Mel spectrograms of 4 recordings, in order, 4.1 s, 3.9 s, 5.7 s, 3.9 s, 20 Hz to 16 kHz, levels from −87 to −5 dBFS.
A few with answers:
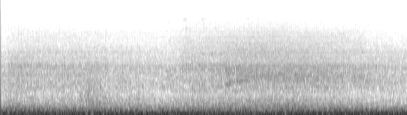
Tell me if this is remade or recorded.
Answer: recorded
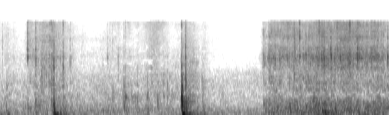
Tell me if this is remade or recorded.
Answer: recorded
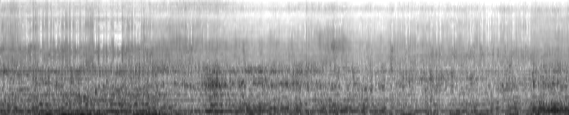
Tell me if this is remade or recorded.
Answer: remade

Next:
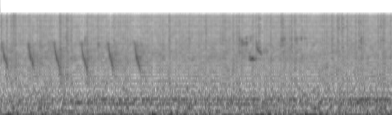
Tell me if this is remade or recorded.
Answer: remade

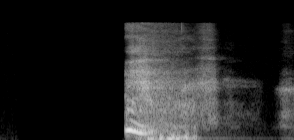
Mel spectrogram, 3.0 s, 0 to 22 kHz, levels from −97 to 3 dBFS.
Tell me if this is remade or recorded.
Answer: recorded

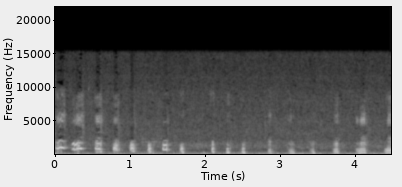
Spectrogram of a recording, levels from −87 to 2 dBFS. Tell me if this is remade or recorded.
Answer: recorded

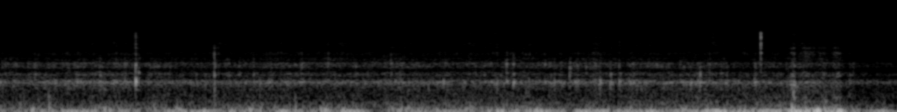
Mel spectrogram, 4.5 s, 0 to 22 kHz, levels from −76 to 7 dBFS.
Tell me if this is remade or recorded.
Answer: recorded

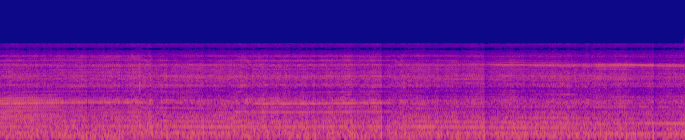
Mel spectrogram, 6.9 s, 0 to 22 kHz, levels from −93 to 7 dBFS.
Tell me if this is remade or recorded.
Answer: recorded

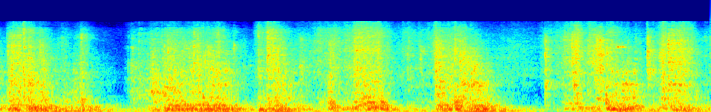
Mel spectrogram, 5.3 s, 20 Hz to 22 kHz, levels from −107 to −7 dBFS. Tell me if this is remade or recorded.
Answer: remade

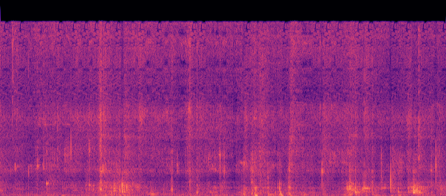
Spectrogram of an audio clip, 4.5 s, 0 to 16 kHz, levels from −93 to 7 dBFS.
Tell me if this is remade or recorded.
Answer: remade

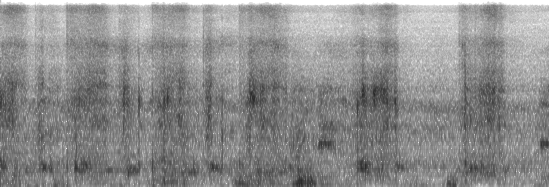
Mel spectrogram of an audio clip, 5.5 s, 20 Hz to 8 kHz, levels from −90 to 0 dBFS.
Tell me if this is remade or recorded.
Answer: remade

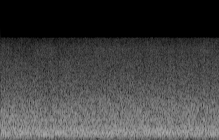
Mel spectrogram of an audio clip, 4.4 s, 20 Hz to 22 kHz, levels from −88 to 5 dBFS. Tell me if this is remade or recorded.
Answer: recorded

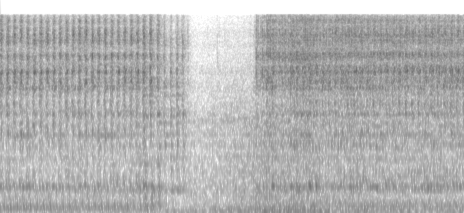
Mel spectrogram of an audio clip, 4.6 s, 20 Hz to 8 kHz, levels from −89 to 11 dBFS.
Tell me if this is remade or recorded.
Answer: recorded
